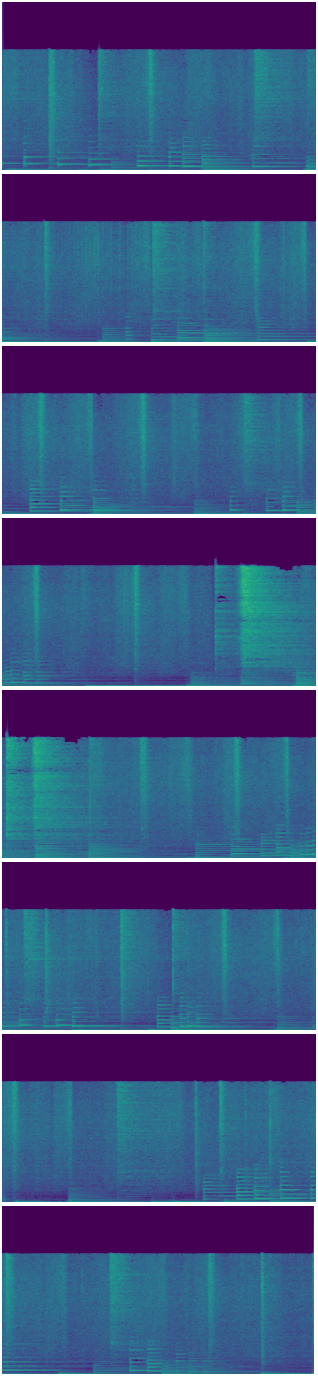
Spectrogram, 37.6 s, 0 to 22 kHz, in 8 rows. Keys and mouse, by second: 0.1 middle click, 0.8 1, 1.1 click, 2.0 middle click, 2.5 g, 3.4 click, 3.5 middle click, 4.1 shift+middle click, 4.4 click, 5.0 2, 5.1 click, 5.6 shift+click, 6.4 ctrl+n, 7.0 middle click, 7.6 n, 8.2 shift+a, 9.4 click, 15.0 click, 16.6 middle click, 16.9 s, 17.4 click, 17.5 g, 18.1 click, 18.3 middle click, 18.7 shift+middle click, 18.8 middle click, 19.0 shift+middle click, 19.2 middle click, 19.8 g, 20.7 click, 20.8 middle click, 21.0 shift+middle click, 21.7 g, 22.7 click, 22.8 middle click, 23.4 g, 23.8 shift+z, 24.4 click, 24.5 middle click, 25.3 r, 26.2 click, 26.4 g, 26.6 shift+z, 27.1 click, 27.6 shift+d, 28.4 shift+z, 29.0 click, 29.5 s, 30.1 click, 30.2 middle click, 30.7 g, 31.5 click, 31.6 middle click, 31.9 shift+middle click, 32.0 middle click, 33.8 shift+d, 34.4 shift+z, 35.6 click, 36.2 shift+click, 37.1-37.6 typing.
